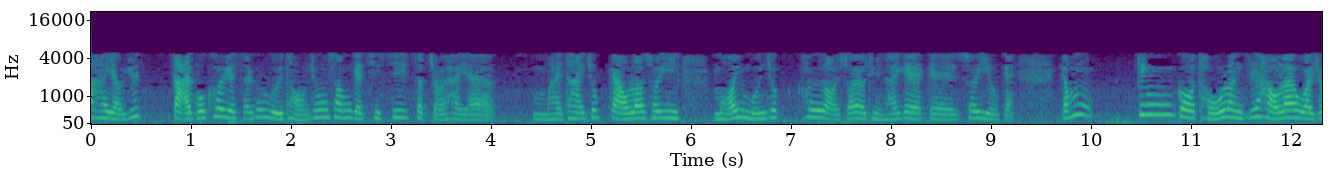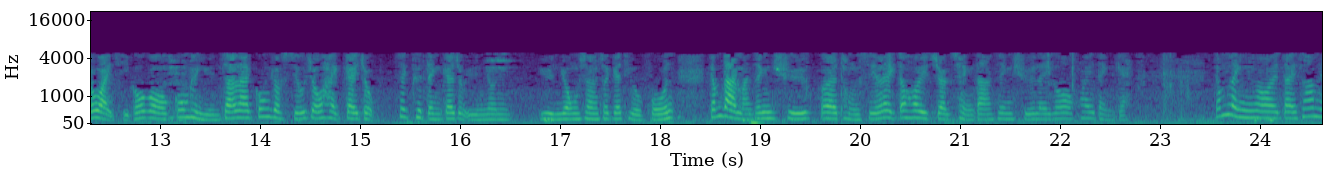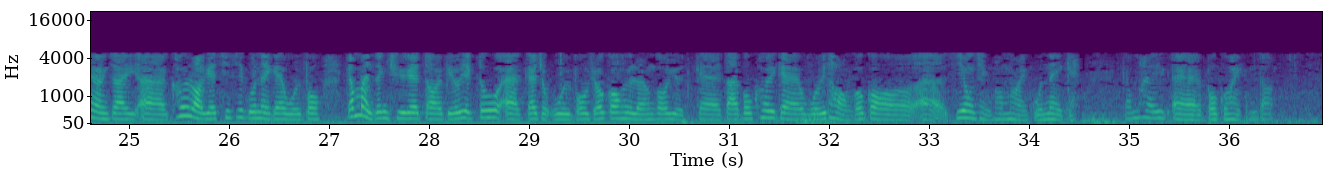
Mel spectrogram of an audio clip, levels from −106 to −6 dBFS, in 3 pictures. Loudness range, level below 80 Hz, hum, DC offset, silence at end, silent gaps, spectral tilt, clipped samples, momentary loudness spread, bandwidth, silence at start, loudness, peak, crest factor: 6 LU; -60 dBFS; none; under 0.1%; 0 s; none; -4.5 dB/octave; under 0.1%; 11 LU; 4.8 kHz; 0 s; -42 LUFS; -22 dBFS; 20 dB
